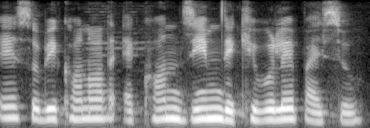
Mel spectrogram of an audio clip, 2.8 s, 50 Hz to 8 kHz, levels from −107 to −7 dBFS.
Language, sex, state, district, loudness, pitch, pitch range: Assamese, female, Assam, Kamrup Metropolitan, -15 LUFS, 195 Hz, 175-200 Hz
